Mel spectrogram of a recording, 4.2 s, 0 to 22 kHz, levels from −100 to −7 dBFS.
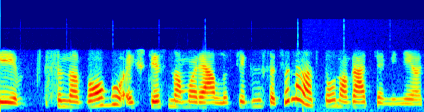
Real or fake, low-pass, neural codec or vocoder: real; 10.8 kHz; none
